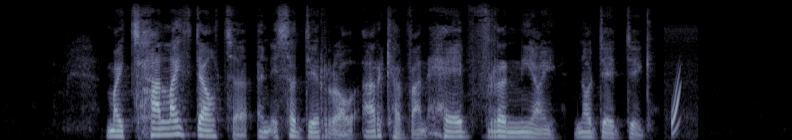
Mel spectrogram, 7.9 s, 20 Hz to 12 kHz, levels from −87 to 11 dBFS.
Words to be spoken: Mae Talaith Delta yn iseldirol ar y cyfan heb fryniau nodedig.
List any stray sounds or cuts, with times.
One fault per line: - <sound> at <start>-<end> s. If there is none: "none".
- chirp at 6.7-6.8 s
